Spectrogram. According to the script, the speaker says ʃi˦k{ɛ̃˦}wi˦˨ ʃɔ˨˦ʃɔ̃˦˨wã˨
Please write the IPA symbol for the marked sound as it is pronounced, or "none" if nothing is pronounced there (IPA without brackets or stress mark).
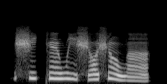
ɛ̃˦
